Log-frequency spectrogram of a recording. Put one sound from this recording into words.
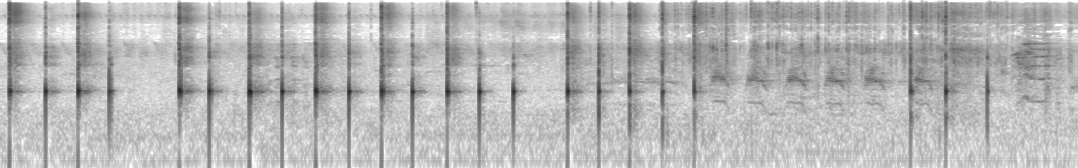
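A glass knocks sharply against a coconut shell, over and over.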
